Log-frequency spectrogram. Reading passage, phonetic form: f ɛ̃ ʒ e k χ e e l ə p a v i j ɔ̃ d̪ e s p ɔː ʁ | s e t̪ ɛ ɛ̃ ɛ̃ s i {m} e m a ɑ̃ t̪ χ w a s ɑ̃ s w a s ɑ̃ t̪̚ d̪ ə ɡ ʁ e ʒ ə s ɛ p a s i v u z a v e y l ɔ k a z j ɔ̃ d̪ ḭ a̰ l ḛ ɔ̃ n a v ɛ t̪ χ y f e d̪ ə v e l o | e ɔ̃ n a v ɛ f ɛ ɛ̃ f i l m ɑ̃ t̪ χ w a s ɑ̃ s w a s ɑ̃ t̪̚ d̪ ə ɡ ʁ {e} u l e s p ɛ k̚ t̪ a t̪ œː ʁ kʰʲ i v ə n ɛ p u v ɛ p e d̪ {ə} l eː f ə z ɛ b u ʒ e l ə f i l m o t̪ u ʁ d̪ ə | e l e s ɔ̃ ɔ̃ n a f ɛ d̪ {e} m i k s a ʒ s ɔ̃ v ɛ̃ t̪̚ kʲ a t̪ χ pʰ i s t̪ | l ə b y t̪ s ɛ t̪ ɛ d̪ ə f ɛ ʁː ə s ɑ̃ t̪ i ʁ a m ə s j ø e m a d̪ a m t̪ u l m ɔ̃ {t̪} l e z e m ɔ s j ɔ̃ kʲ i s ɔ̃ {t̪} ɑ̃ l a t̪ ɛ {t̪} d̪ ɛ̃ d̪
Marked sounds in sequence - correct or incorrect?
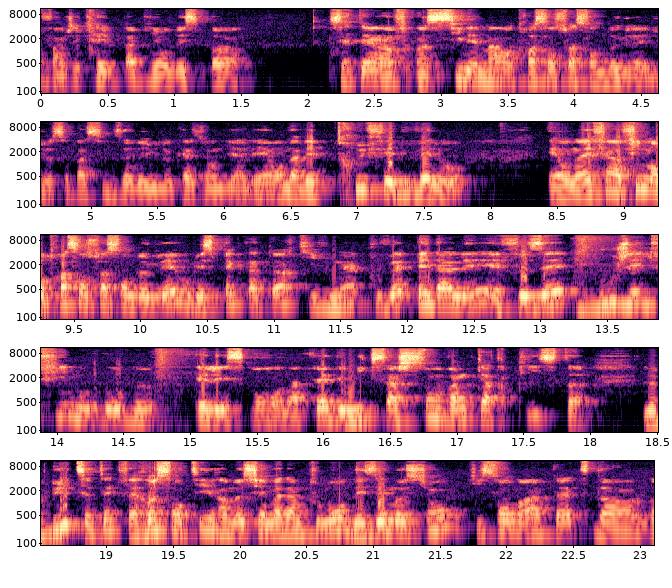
incorrect: n, correct, incorrect: a, correct, incorrect: d̪, incorrect: d̪, correct

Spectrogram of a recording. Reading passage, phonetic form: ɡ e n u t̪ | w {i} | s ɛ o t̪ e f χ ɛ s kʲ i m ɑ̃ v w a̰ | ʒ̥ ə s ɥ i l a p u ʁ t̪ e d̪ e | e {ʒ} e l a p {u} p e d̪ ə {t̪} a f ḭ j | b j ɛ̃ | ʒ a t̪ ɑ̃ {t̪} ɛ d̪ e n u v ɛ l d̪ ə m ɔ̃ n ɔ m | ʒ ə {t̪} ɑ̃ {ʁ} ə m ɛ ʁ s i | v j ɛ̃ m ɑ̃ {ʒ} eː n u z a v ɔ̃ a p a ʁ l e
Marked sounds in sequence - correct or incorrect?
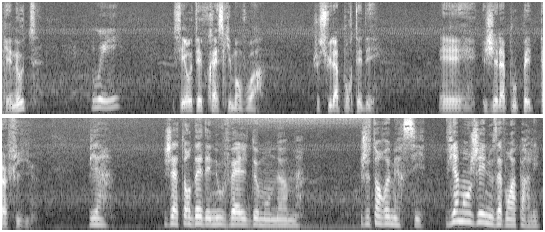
correct, correct, correct, correct, incorrect: d̪, correct, correct, correct

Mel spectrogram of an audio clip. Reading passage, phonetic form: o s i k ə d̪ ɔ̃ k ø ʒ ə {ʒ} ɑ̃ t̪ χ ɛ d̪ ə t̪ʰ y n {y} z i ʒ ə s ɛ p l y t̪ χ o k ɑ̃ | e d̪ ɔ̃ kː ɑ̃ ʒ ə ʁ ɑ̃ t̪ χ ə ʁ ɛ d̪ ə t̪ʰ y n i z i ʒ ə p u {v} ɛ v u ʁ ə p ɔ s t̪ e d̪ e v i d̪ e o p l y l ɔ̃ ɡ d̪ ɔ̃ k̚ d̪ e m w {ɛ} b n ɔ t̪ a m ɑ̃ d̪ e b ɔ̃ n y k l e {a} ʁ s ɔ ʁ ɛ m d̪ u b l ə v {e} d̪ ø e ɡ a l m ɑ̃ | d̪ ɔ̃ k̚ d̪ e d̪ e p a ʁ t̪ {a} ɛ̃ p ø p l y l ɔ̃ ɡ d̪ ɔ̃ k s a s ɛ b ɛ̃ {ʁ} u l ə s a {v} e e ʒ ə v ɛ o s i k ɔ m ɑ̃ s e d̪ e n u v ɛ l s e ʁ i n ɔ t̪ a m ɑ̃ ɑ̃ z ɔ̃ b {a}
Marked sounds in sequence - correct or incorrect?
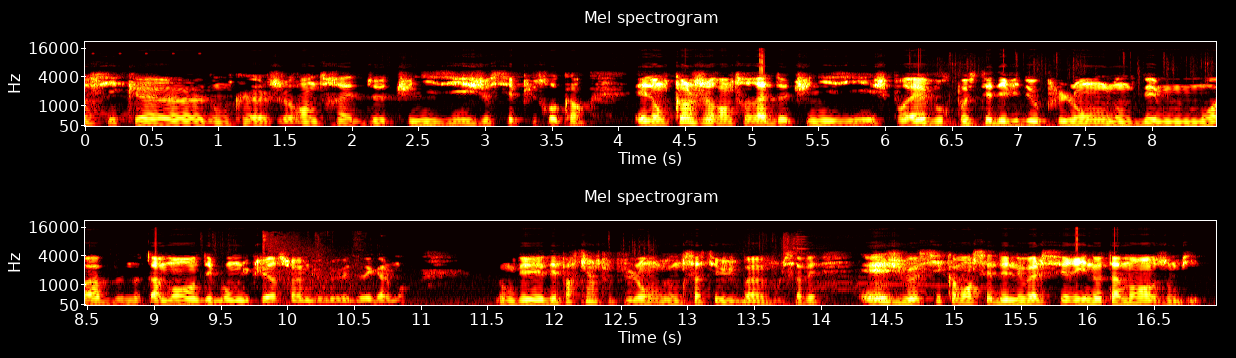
incorrect: ʁ, incorrect: i, incorrect: ʁ, incorrect: a, incorrect: ɛ, correct, incorrect: i, incorrect: v, correct, incorrect: i

